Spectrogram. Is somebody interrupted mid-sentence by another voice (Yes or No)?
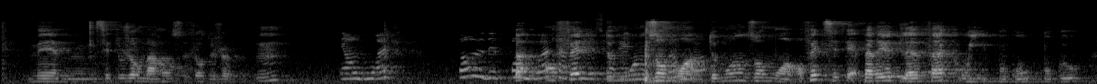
Yes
